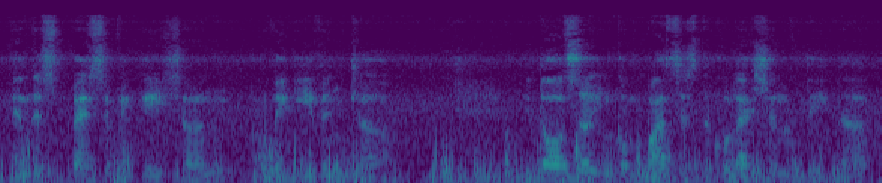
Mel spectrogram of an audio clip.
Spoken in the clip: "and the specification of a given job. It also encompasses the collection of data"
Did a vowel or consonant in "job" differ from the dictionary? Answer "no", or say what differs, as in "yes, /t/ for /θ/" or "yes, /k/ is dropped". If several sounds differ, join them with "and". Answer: yes, /b/ is dropped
